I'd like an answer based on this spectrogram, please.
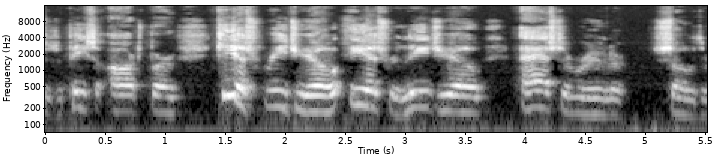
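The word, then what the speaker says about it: cuius regio, eius religio: You can't read my letter right here, but that is an E, but it's pronounced Cius Regio Ius Religio.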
